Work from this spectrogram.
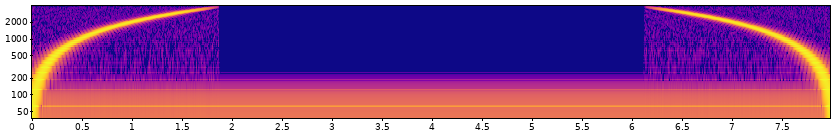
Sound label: tone 8Khz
